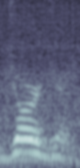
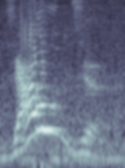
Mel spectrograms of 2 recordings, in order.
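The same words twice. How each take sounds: First: It is said in a neutral accent. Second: It is said in a Southern accent. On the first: This is the usual way to say it. "she would never say Georgia" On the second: This is how a local woman said it. "She would say Georgia"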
